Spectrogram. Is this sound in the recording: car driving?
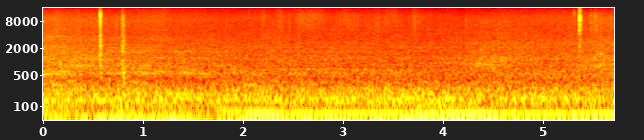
yes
